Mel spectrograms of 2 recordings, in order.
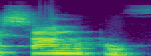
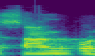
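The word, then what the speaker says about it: Tsangpo: तिब्बत में ब्रह्मपुत्र का जो नाम है ये बहुत बार क्वेश्चन आया उसको बोलते हैं सांगपो लिखने में टी आता आगे टी साइलेंट है टी नहीं आपने यूज़ करना सांगपो नाम है इसका क्या नाम है सांगपो और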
